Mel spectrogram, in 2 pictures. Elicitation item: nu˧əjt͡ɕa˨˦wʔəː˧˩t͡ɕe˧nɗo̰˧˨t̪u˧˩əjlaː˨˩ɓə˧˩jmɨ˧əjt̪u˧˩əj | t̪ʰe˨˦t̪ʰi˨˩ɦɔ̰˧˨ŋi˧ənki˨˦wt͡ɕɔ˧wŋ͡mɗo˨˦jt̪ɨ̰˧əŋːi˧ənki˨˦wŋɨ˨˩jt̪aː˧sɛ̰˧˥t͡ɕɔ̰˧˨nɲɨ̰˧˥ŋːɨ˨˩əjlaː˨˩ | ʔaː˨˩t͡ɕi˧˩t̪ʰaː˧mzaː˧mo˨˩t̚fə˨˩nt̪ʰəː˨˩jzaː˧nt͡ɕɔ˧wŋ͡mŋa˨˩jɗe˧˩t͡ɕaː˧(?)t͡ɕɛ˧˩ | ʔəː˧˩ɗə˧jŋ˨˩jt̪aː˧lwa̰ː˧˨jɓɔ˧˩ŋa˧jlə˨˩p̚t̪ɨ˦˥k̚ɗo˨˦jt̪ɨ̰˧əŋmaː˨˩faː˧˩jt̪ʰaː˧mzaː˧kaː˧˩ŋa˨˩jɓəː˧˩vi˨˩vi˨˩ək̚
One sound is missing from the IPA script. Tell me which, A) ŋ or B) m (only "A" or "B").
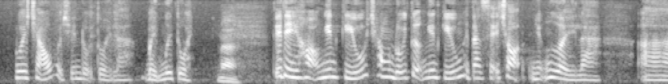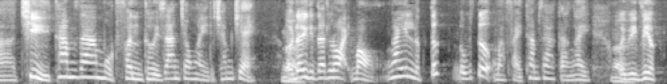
B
